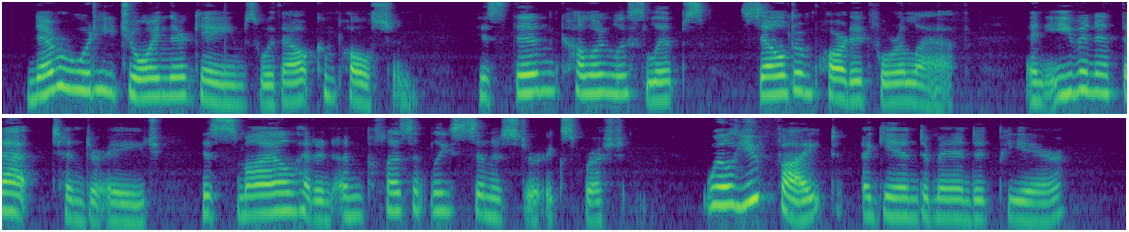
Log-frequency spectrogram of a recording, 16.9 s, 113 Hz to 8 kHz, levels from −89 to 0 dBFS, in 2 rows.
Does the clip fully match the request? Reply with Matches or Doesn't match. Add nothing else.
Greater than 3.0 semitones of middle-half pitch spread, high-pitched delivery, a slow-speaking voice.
Matches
